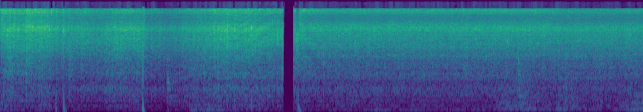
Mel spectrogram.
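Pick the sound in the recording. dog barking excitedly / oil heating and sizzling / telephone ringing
oil heating and sizzling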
